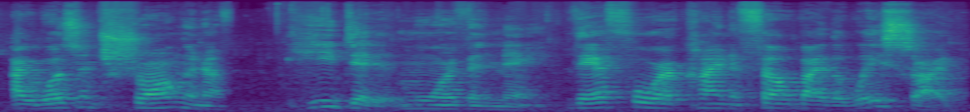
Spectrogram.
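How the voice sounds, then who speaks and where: A woman's voice: low-pitched, moderate pace, a bit bright. An older woman, a mother, speaks plainly and a little rambling in a documentary interview. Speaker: mother interviewed by her son. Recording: echoey room, distant mic, faint noise.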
